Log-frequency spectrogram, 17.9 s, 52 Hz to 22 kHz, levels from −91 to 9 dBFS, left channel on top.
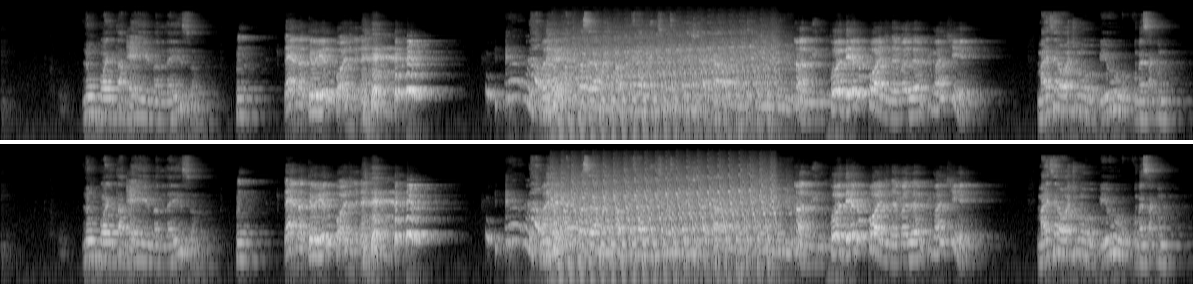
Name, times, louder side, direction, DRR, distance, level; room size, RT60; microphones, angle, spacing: voice 1, 1.2-3.0 7.6-12.6 15.6-17.5, right 1 dB, 5° left, -5 dB, 1.3 m, -24 dB
voice 2, 4.3-6.3 7.6-8.4 11.9-14.5, equal, 15° right, -5 dB, 0.9 m, -18 dB
sound 1, 8.2-12.0, right 3 dB, 55° right, 0.7 m, -23 dB
10.5 x 4.8 x 2.4 m, 0.80 s
head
